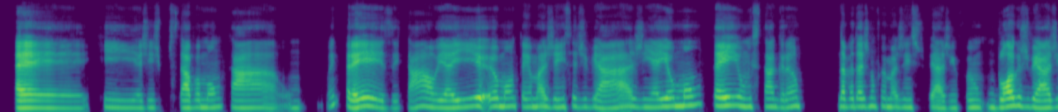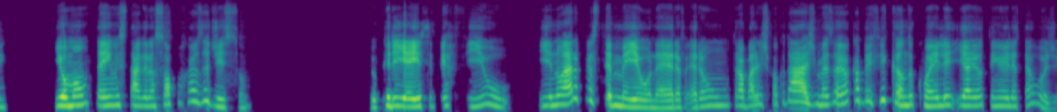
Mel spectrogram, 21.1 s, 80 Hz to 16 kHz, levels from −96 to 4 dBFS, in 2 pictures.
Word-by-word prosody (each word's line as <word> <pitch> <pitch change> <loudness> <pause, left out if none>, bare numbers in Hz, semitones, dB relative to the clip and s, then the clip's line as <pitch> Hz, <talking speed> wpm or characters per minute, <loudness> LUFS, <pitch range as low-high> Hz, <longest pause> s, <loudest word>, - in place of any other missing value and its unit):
eh, 190 0 +4
que 195 -2 -9
a - - -8
gente 195 0 -13
precisava 195 0 -2
montar 195 - -4
um 190 -1 -14 0.2
uma 255 - -11
empresa 210 -6 +3
e - - -15
tal, 220 +2 -3
e 195 - -2
aí 210 +5 -1
eu 230 - -1
montei 225 -1 -4
uma 220 - -3
agência 215 +1 -6
de 215 0 -12
viagem, 205 +2 -3
e - - -5
aí 220 +2 0
eu 230 - +1
montei 250 0 +2
um 235 - -1
Instagram 220 0 -6 0.4
na 225 - -2
verdade 220 0 -4
não 235 - -5
foi 225 - -11
uma 215 - -5
agência 205 -1 -9
de - - -44
viagem, 190 +1 -6
foi 200 +1 -7
um 205 - -5
blog 210 +4 +4
de 215 - -9
viagem 200 0 -1 0.5
e - - -2
eu 250 - +13
montei 255 -1 +3
um - - -1
Instagram 240 -2 -2
só - - -3
por 310 - -22
causa 370 +1 -2
disso. 210 -4 -6 1.2
Eu 200 - -5
criei 235 0 +7
esse 235 0 0
perfil 240 +1 -7 0.3
e 250 +2 -3
não 275 +2 +1
era 295 +10 +7
para 405 -3 -6
ser 270 - +1
meu, 210 -5 +3
né, 190 -1 -2
era 200 +1 0
era 210 +4 -5
um 250 0 -6
trabalho 245 +1 -3
de - - -15
faculdade, 175 - +1
mas 265 +3 -2
aí 290 - 0
eu 310 - +1
acabei 370 -1 -5
ficando 295 -9 0
com 255 -3 -2
ele, 245 +2 +1
e 250 - -1
aí 245 - +3
eu 250 - -3
tenho 240 -1 -5
ele 235 0 -2
até 245 +5 -11
hoje. 170 - -11
225 Hz, 220 wpm, -23 LUFS, 200-245 Hz, 1.2 s, eu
